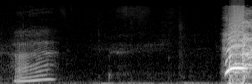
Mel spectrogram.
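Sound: sneeze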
